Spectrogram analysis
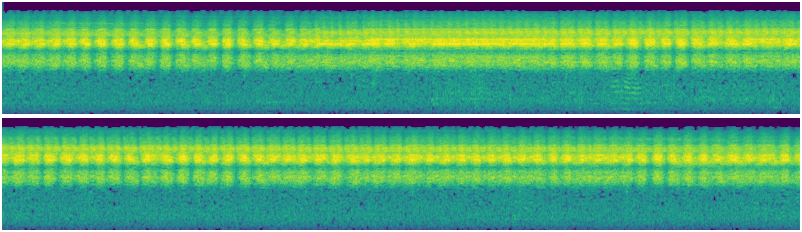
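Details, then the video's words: Continuous shrill cicada buzzing fills the whole stretch, a hissing wall of insect sound with a gentle, slightly uneven pulsing beat and nothing else clearly heard. "Scintillating Cicadas"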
